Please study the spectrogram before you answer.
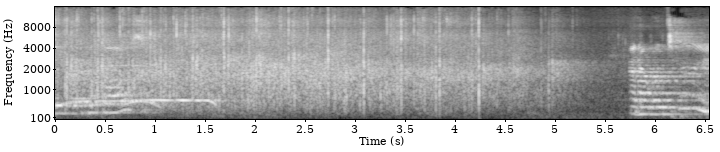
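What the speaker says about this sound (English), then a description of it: "So let's give the Drift a big round of applause." A luncheon audience gives a sustained round of applause, a dense wash of clapping that dips briefly near the end before voices take over.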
